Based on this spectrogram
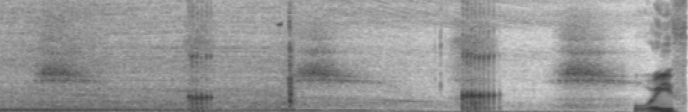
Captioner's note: snores; whirring stops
